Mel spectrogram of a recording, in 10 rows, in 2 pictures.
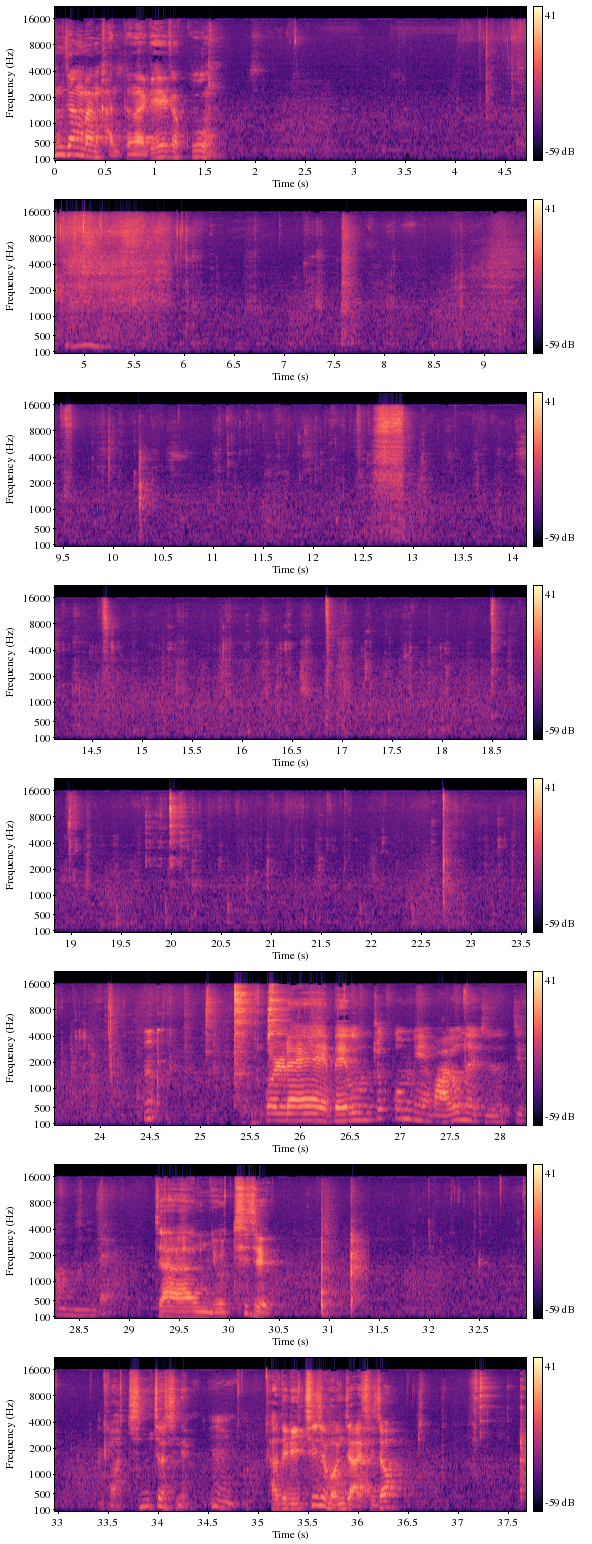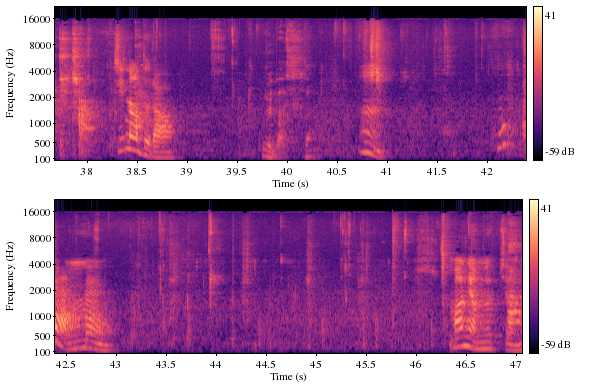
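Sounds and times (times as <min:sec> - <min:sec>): close chewing with wet crunching: 0:05.9 - 0:08.9, 0:09.5 - 0:24.8, 0:43.0 - 0:46.4.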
